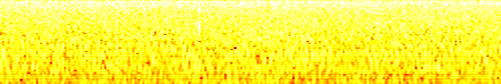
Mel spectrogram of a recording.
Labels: {"label": "ambient", "recorder": "HydroMoth"}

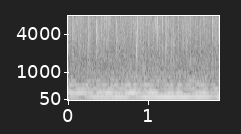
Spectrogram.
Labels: {"label": "biophony, midshipman", "recorder": "SoundTrap 500"}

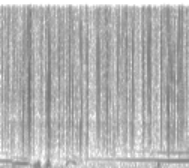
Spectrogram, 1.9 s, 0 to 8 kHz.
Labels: {"label": "biophony, cascading saw", "recorder": "SoundTrap 600 or HydroMoth"}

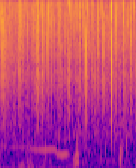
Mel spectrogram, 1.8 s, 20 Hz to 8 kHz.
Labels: {"label": "biophony, cascading saw", "recorder": "SoundTrap 600 or HydroMoth"}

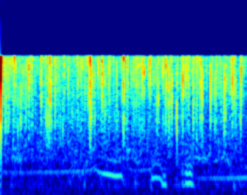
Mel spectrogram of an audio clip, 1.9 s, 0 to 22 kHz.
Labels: {"label": "biophony, cascading saw", "recorder": "SoundTrap 600 or HydroMoth"}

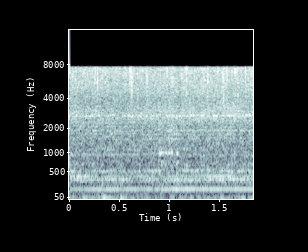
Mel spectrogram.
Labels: {"label": "anthrophony, boat engine", "recorder": "SoundTrap 300"}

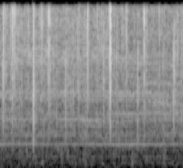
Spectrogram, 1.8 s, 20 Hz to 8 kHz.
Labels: {"label": "anthrophony, boat engine", "recorder": "SoundTrap 300"}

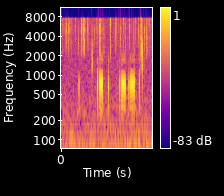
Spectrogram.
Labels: {"label": "biophony, knock croak", "recorder": "SoundTrap 300"}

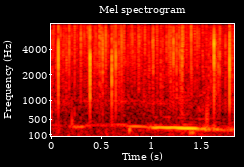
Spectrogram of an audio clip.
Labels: {"label": "biophony", "recorder": "SoundTrap 300"}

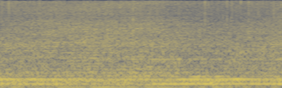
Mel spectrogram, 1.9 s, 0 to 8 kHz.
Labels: {"label": "anthrophony, boat engine", "recorder": "SoundTrap 500"}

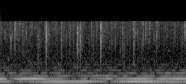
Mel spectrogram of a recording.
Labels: {"label": "biophony, midshipman", "recorder": "SoundTrap 500"}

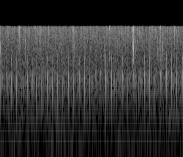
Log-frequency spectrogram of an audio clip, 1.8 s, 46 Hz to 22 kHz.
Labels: {"label": "biophony, rattle", "recorder": "SoundTrap 500"}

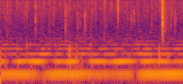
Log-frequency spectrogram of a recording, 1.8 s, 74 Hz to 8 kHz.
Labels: {"label": "biophony, midshipman", "recorder": "SoundTrap 500"}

